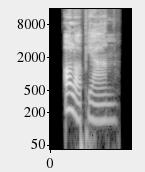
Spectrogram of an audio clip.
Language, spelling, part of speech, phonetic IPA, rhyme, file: Hungarian, alapján, noun / postposition, [ˈɒlɒpjaːn], -aːn, Hu-alapján.ogg
- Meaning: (noun) superessive of alapja; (postposition) 1. based on, by 2. on account of, because of, due to, owing to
